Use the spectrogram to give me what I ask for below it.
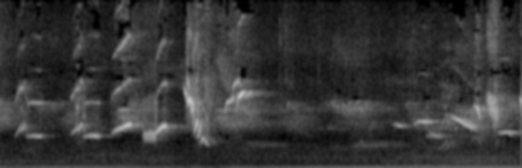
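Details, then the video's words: Double-collared seedeater, puxada-style song: loud, fast, high sweeping chirps and sharp down-slurred notes early on, fading to scattered notes, with a strong steady low electrical hum throughout. "PUXADA DE COLEIRO"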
